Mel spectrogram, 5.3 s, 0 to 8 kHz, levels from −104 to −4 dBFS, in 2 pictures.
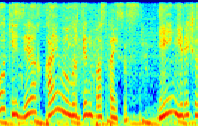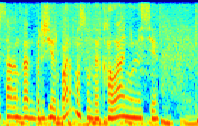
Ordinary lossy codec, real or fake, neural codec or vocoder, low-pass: none; real; none; 7.2 kHz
